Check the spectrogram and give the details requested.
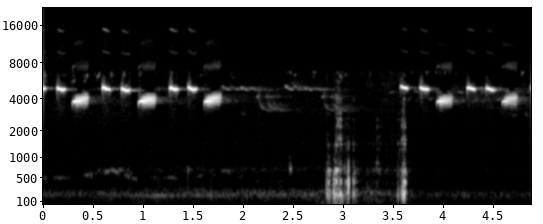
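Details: Tit at a nest with chicks in April; even series of high and lower alternating notes, a pause with two knocks, then the same pattern resumes.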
